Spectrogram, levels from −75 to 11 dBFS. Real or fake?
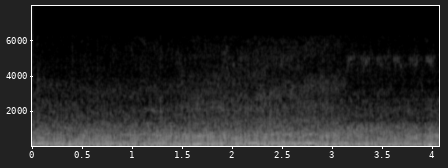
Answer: fake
